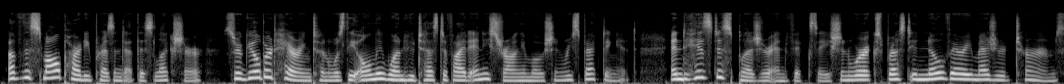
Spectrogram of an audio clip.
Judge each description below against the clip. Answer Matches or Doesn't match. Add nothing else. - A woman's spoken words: Matches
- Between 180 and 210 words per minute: Matches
